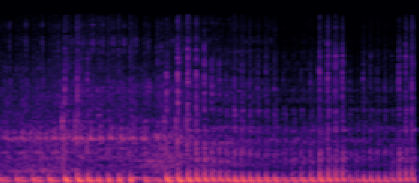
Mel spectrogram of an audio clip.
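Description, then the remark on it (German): A Royal Enfield motorcycle engine chugs with a deep, rhythmic burble, steady low thumping pulses that quicken slightly partway through, loud and alone with no voices. “In all ihren Modellen ist das tiefe, rhythmische Blubbern das, woran man sie immer erkennt, ob mit mehr oder weniger Hubraum.”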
